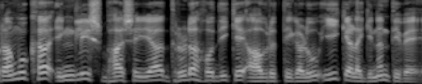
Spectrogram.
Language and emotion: Kannada, neutral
